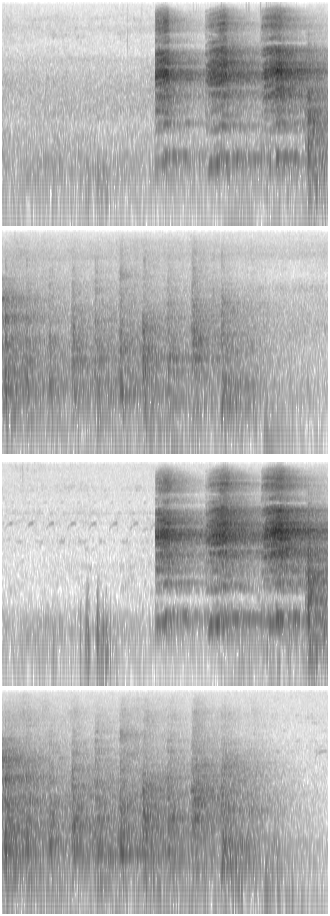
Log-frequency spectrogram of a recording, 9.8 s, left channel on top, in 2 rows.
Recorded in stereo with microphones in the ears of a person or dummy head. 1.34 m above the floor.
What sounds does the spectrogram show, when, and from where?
2.3 s a scream: 45° left (ahead or behind), 1.4 m; by 4.3 s 20° left (ahead or behind), 4 m
4.5 s footsteps: 10° left (ahead or behind), 4 m; by 9.0 s 35° left (ahead or behind), 6 m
